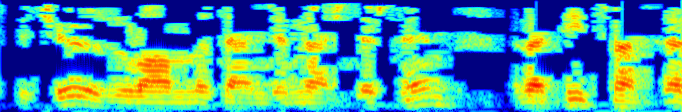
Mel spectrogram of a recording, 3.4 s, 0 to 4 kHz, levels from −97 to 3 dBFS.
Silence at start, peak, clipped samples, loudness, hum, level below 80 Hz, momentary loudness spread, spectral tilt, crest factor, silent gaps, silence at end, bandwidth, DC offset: 0.1 s; 0 dBFS; under 0.1%; -19 LUFS; none; -66 dBFS; 7 LU; -7.5 dB/octave; 20 dB; none; 0 s; 3.8 kHz; under 0.1%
